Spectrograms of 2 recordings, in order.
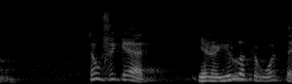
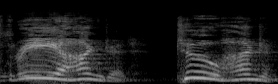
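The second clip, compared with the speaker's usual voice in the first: higher, louder and very slow machine countdown; slow computer callout; 7 semitones higher, 10 dB louder, much slower than usual. Retold or imitated. To the crowd, building tension with the plane's altitude computer. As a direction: drag the numbers out like a warning system. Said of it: "a computer voice".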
